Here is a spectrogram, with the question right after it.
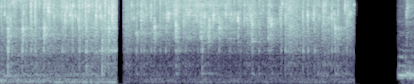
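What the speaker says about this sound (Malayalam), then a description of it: "നമുക്ക് കടു വറക്കാം ഒരു മൂന്ന് സ്പൂൺ എണ്ണ അഴിച്ചിട്ടുണ്ട്" Mustard seeds frying in about three spoons of hot oil for a Kerala-style fish curry, a loud continuous sizzle and crackle that breaks off briefly near the start and cuts out fully near the end before resuming.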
